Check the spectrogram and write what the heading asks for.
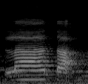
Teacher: bacaan ismam yang merupakan mencampurkan harokat fathah ke dumah dengan istilah bibir yang menonjol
